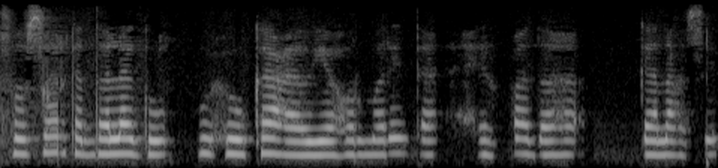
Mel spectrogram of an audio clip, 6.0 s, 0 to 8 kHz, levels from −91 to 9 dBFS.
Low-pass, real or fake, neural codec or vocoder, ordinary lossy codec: 7.2 kHz; real; none; MP3, 32 kbps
